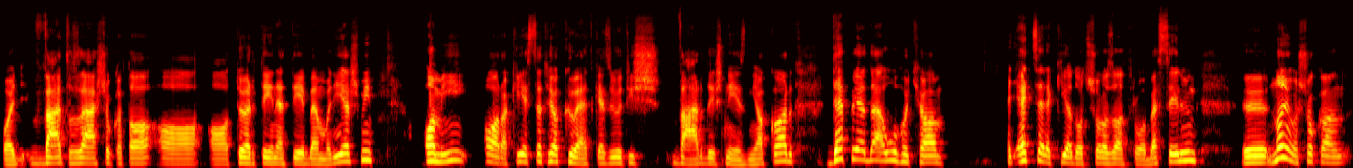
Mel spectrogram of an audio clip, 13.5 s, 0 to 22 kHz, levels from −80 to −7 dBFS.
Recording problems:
none

